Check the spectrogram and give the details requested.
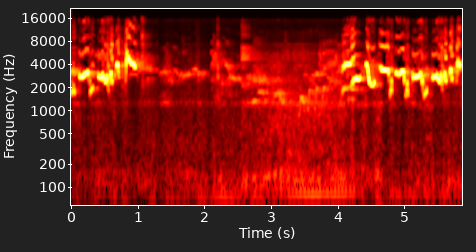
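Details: Oriental magpie-robin in song, for a domestic bird reluctant to sing: a burst of quick, bright whistles, a softer pause with background murmur, then a fresh run of rapid, up-and-down whistled notes.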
